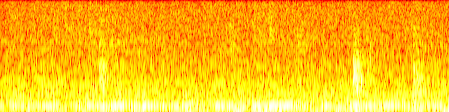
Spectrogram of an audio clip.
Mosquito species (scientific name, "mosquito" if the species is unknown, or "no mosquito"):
Anopheles gambiae s.s.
